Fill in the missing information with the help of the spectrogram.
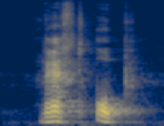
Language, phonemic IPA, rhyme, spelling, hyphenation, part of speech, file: Dutch, /rɛxˈtɔp/, -ɔp, rechtop, recht‧op, adverb, Nl-rechtop.ogg
- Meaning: upright (erect)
